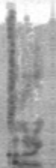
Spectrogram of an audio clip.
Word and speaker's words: Kalari: Kalari. It's actually pronounced Kalari. Kalari. Like the way you write color.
